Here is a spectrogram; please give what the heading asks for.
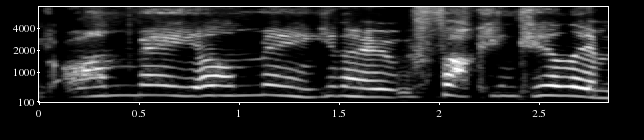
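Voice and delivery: put-on raving yell, high and frantic screaming. Retelling how a teammate in a game screamed over the mic: imitating a player screaming. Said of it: "screaming down the mic at me".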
